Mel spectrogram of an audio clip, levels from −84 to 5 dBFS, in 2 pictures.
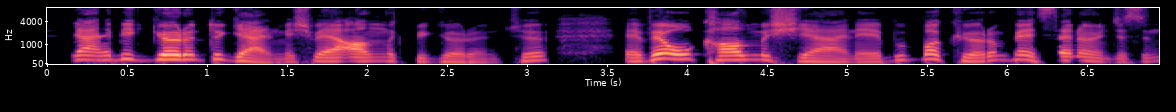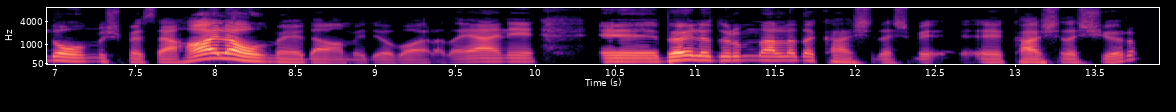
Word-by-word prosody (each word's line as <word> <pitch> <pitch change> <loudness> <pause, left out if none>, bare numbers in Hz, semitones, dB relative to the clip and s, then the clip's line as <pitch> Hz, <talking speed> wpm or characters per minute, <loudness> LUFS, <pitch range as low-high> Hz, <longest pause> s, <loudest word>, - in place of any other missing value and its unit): Yani, 185 -1 0
bir 215 -1 -2
görüntü 200 +3 +5
gelmiş 120 - -2
veya 140 -1 +2
anlık 145 -2 0
bir 120 - -8
görüntü. 110 - -9 0.5
Eee, 135 +3 -5
ve 225 +3 +8
o 215 -1 +4
kalmış 185 -3 0
yani. 115 -1 -5
Bu 180 +2 -13
bakıyorum 170 -4 -2
5 185 -9 -1
sene 160 - -2
öncesinde 125 - -8
olmuş 135 -4 -2
mesela. 110 -1 -6
Hâlâ 235 -4 +9
olmaya 120 -7 -5
devam 100 -1 -10
ediyor 95 -1 -16
bu 95 - -13
arada. 100 +2 -14
Yani, 125 +1 -5 0.4
eee, 125 0 -2
böyle 170 +1 +5
durumlarla 165 0 -3
da 160 - -4
karşılaşma 105 -6 -12 0.3
eee, 105 -1 -9
karşılaşıyorum 110 - -7
135 Hz, 145 wpm, -22 LUFS, 115-170 Hz, 0.5 s, Hâlâ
